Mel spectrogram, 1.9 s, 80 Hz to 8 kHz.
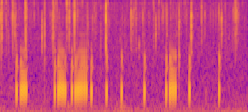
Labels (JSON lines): {"label": "biophony, knock croak", "recorder": "SoundTrap 300"}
